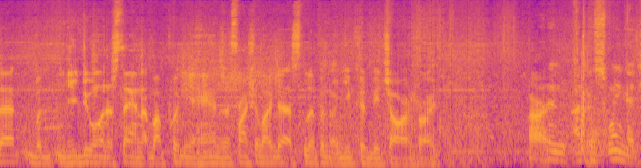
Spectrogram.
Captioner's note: none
